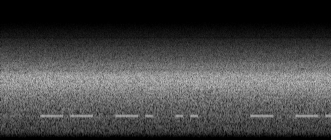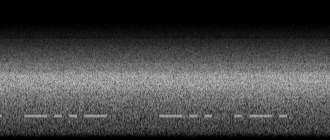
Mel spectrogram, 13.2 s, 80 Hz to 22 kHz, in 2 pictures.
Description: Morse code, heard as a keyed tone, machine-sent, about 8 wpm, 760 Hz, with heavy radio static. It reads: MNI TNX DR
